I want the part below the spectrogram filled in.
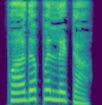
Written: ಪಾದಪಲ್ಲಟ

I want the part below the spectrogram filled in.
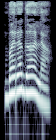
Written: ಬುರುಗಲು

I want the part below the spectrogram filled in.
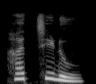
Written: ಹಚ್ಚಿಡು

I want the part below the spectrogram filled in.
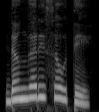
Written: ಡಂಗರಿಸೌತೆ

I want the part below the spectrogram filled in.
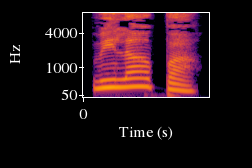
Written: ವಿಲಾಪ

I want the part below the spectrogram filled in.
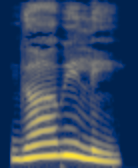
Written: ಗಾವಿಲಿ

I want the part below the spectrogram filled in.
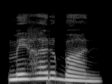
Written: ಮೆಹರ್ಬಾನ್

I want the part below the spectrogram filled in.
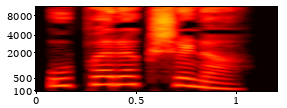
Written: ಉಪರಕ್ಷಣ

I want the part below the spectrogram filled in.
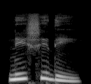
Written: ನಿಷೀಧಿ

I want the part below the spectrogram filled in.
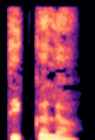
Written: ತಿಕ್ಕಲ

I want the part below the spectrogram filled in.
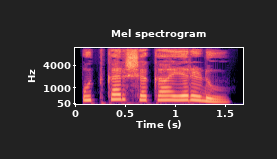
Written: ಉತ್ಕರ್ಷಕ

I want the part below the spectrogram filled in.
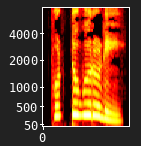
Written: ಪುಟ್ಟುಗುರುಡಿ

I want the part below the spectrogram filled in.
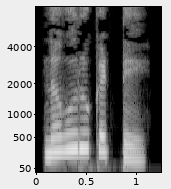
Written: ನವುರುಕಟ್ಟೆ

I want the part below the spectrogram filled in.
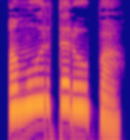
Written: ಅಮೂರ್ತರೂಪ

